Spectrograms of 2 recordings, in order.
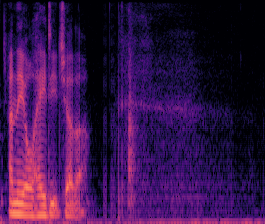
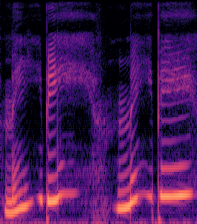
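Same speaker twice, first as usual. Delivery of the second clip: playful high maybe. Real, not acted. Teasing uncertain musing.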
